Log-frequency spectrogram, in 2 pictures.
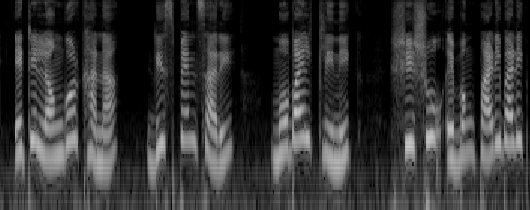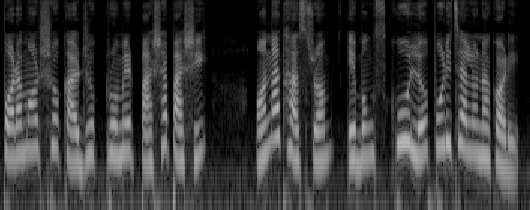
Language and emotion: Bengali, neutral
